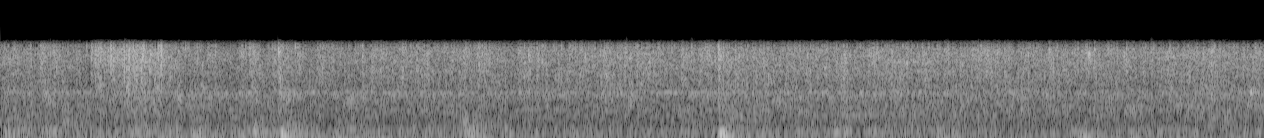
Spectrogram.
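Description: Bathtub faucet running, a steady hiss of water falling into the tub, with a few soft low thumps.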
